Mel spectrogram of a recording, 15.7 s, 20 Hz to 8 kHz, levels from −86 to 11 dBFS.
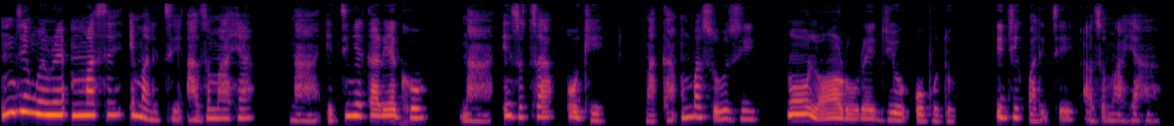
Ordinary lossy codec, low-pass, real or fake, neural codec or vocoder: AAC, 48 kbps; 7.2 kHz; real; none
